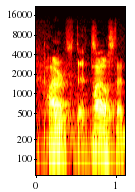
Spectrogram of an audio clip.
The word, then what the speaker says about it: Pilestedt: Pilestedt, yeah, I'm like a pile.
